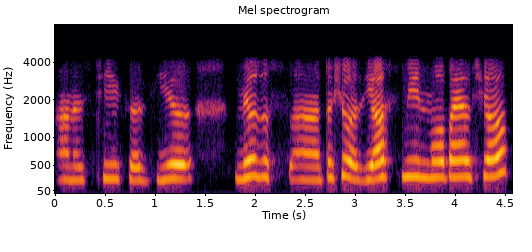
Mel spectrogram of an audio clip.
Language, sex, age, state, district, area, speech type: Kashmiri, female, 18-30, Jammu and Kashmir, Baramulla, rural, conversation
